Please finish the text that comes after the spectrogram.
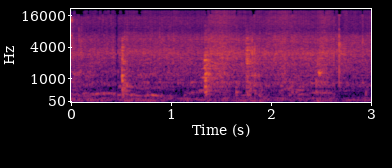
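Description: Chopped ridge gourd sizzles in hot oil with turmeric, garam masala and red chilli powder as a spoon stirs it, giving a steady fry hiss broken by several sharp scraping strokes.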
